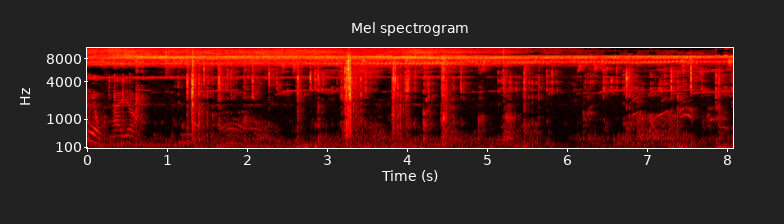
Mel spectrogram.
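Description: Footsteps crunching irregularly on the stones of railway track ballast, over a steady high-pitched drone of insects.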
